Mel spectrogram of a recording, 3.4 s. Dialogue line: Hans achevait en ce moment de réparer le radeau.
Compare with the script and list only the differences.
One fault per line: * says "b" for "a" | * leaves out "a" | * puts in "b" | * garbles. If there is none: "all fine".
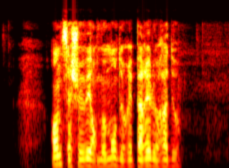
* leaves out "ce"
